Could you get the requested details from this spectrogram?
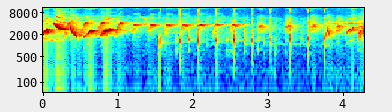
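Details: Caged skylark with a spring song: lively warbled chirps at first, then a steady high note laced with fast, scattered clicks that fade toward the end.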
